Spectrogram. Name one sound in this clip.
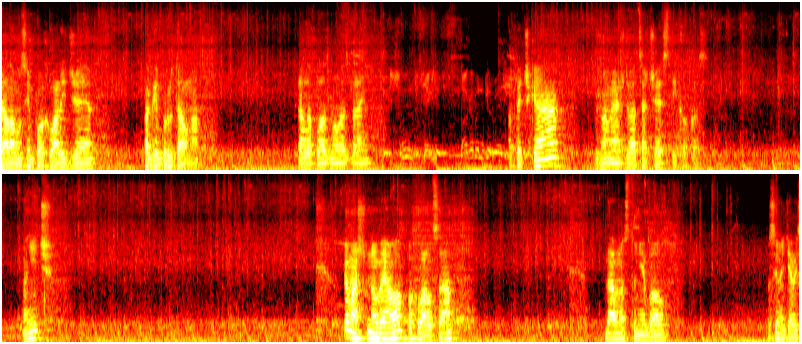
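A man talks casually and closely into a microphone, in bursts.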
